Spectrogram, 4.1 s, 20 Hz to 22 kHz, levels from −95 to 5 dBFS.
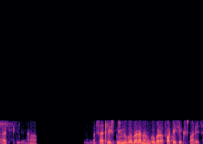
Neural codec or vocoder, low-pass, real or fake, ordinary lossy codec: none; 3.6 kHz; real; none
